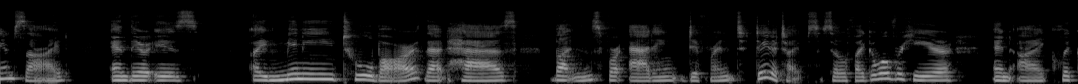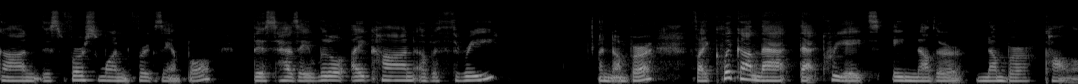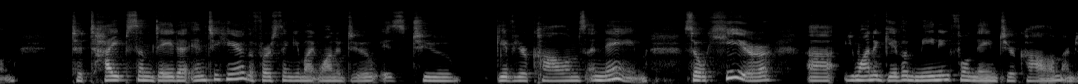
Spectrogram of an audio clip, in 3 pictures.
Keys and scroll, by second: 7.9 ctrl+x, 10.5 ctrl+z, 20.1 ctrl+x, 31.7 x.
